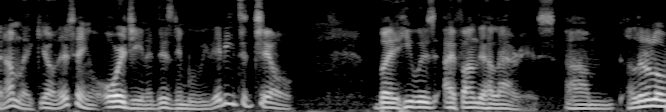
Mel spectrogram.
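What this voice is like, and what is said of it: Usual voice. Nothing is said of it.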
